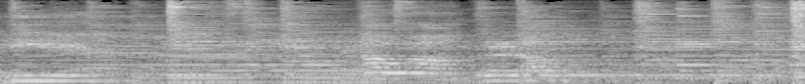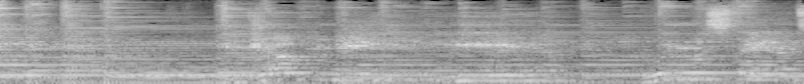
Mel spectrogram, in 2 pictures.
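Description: Two acoustic guitars strumming chords together, played live in an unplugged rock arrangement.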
